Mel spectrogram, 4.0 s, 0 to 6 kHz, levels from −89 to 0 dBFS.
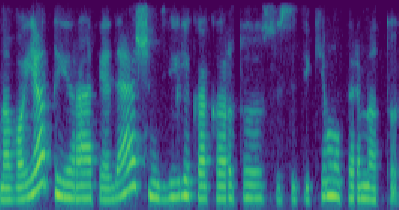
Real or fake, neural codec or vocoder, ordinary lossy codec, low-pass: real; none; Opus, 32 kbps; 5.4 kHz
